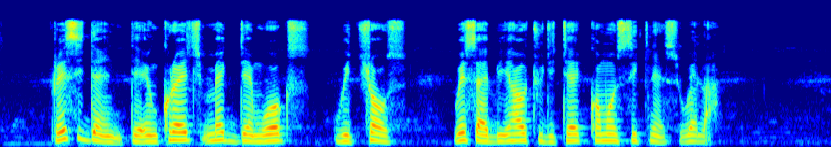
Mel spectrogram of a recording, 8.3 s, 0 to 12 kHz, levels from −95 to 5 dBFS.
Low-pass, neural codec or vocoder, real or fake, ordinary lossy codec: 7.2 kHz; none; real; none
